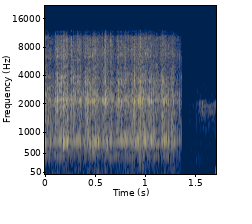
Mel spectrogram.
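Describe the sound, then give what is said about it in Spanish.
A tambourine, found in the straw of a stable, jingles in a steady, bright shake for about a second and a half, loud, then cuts off abruptly into near silence. “Entraron y buscaron entre la paja y hallaron una pandereta.”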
